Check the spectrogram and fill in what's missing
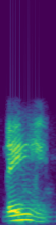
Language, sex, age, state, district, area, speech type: Punjabi, male, 18-30, Punjab, Ludhiana, urban, conversation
